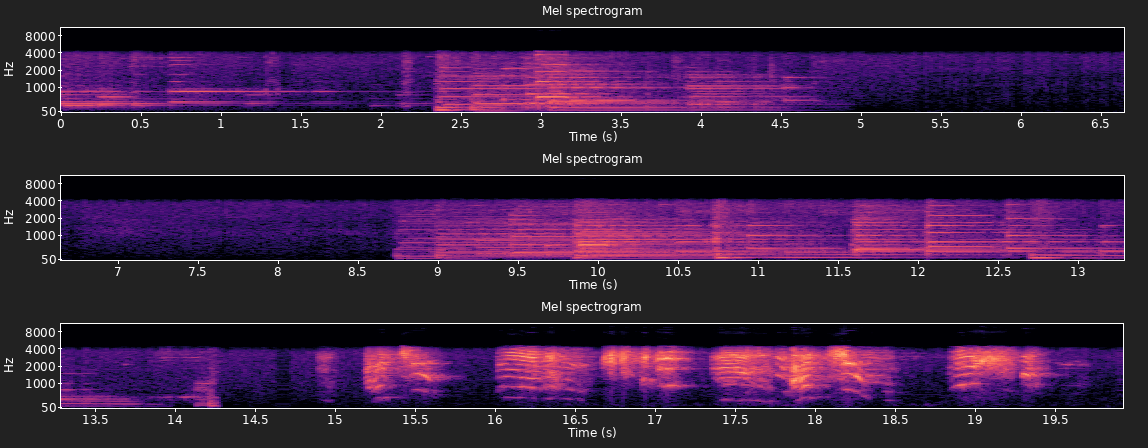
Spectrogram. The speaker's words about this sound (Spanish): Se preguntarán por qué estoy colocando estos sonidos de bebés, de esas risas contagiosas, y es por una sencilla razón.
